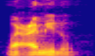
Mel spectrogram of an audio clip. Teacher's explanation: الا الذین آمنوا وعملوا الصالحات، وعملوا الصالحات، وعملوا، عین جو ہے عین کو دبا کر وسط حلق سے نکالیے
